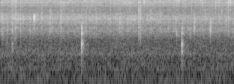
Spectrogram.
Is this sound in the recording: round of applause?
no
